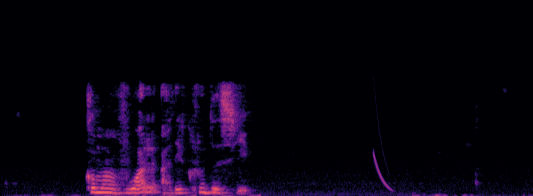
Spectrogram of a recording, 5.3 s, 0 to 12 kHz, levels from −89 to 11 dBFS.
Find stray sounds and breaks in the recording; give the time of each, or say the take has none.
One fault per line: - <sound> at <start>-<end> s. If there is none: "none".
- chirp at 3.7-4.0 s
